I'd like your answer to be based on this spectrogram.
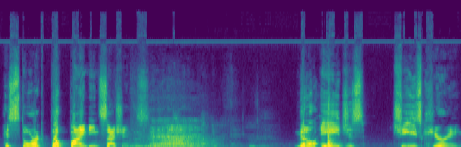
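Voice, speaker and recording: A cheery advert pitchman played by a man sells a miserable summer camp in a comedy spoof. The voice sits high and swings widely in pitch. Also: sing-song, drawn-out words, pauses often, crowd noise, exaggerated voice. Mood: mock cheerful.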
